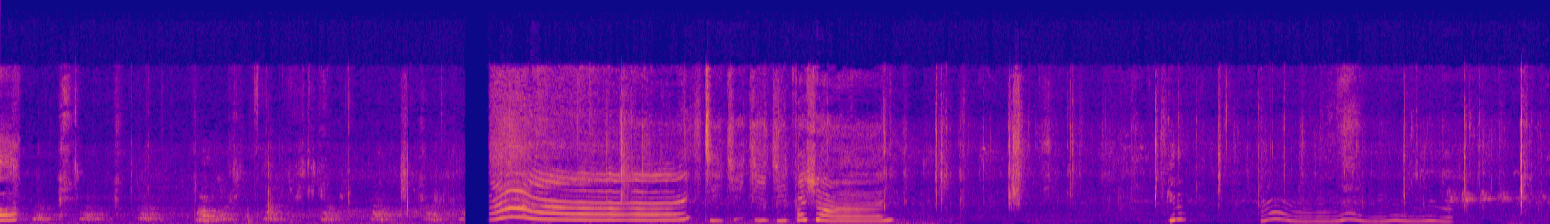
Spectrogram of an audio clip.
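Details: Pomeranian dog vocalizing: a long, high, tonal whine with wavering pitch lasting about two seconds, a shorter whine, then several brief rising-and-falling whimpers, with low background noise and soft voices.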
